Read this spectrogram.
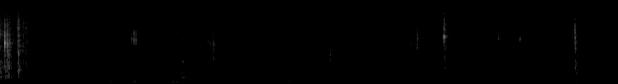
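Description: Playing cards are laid down with soft taps.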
